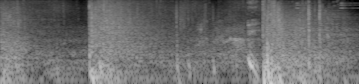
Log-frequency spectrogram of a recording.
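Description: Gunfire in the video game Atomic Heart comes as a few separated, punchy shots with boomy low tails. Quieter rattles and clanks sit between the louder reports.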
